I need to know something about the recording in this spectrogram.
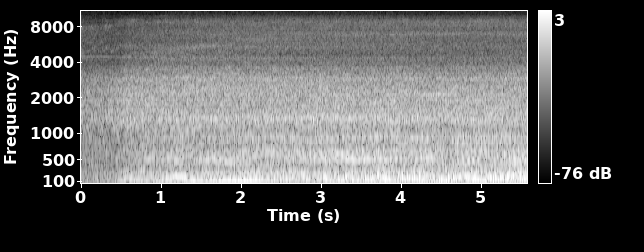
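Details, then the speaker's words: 2006 Ford F350 6.0 Powerstroke diesel with new injectors, filters and sensors, throttle held around 1900–2000 rpm: uneven, lumpy exhaust note, shaking considerably, smoother near 2500 rpm. Rough running; owner suspects aftermarket cam/crank sensors or throttle pedal. "that's in about 1900 [Music] shaking considerably at about two [Music] thousand"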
